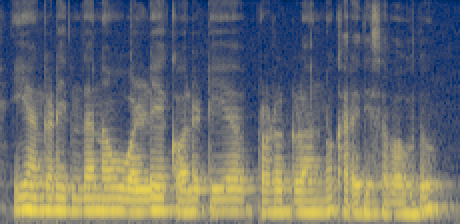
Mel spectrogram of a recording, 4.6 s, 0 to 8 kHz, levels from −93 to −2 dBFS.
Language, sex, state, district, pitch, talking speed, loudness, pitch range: Kannada, male, Karnataka, Bidar, 115 Hz, 115 wpm, -16 LUFS, 110-125 Hz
